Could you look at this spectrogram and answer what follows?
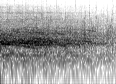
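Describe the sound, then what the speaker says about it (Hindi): A crowd at a political rally breaks into loud, dense applause mixed with some cheering, sustained and fading slightly toward the end. "तो ताली बजा के आशीर्वाद देना चाहिए"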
